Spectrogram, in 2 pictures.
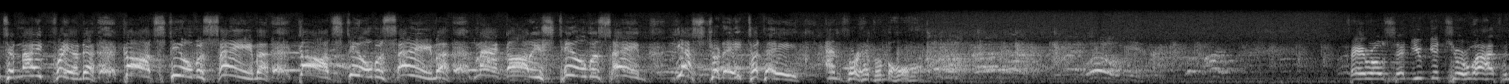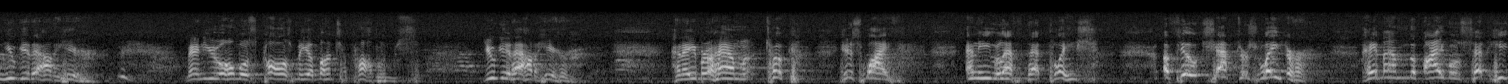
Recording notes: preached at the Church Of The Lord Jesus Christ in Lucedale, MS, June 5, 2002.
